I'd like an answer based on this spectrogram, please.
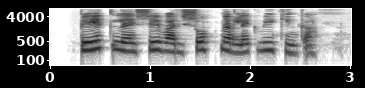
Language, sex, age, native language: Icelandic, female, 40-49, Icelandic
